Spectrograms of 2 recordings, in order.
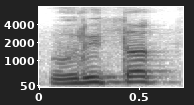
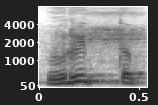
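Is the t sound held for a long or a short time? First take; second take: long; short. First: The t sound is given its full length. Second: The t sound is clipped to half length. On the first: The speaker calls it wrong. "हम यहाँ वृत्त नहीं कह के" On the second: The speaker calls it right. "वृत्त पढ़ेंगे, क्योंकि इसमें आधा तो का प्रयोग किया गया है"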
